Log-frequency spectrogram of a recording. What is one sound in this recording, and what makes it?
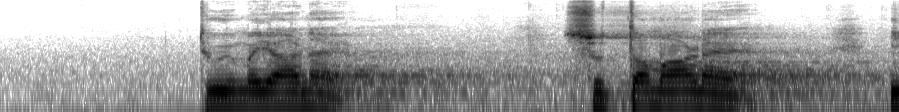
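A young man speaks forcefully into a microphone, his voice echoing in a large hall.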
